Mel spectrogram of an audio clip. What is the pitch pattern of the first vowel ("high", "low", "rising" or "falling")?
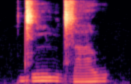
high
